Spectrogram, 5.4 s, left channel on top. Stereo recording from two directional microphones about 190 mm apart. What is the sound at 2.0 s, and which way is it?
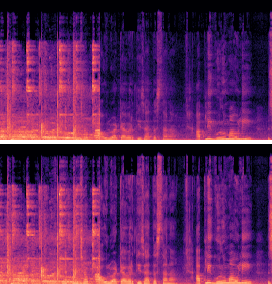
A woman's voice, 45° right (ahead or behind).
